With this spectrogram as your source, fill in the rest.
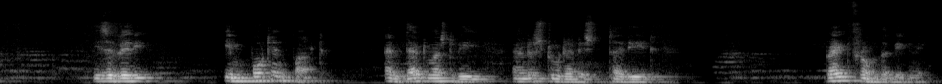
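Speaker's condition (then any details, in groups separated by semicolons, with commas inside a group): No condition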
